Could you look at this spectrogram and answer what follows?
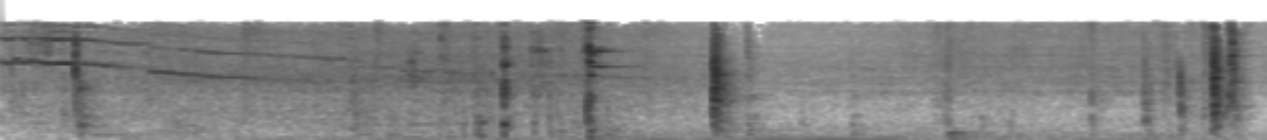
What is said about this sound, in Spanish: En la cocina apaga el fuego y retira la tapa del pico de la pava.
